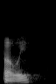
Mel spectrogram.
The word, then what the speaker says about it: buoy: Swims out to a little buoy. Pronounced Bowie.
